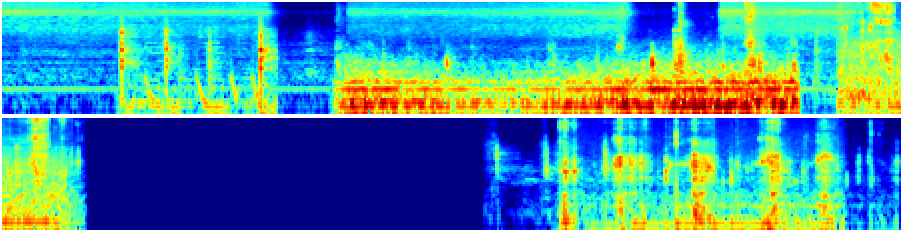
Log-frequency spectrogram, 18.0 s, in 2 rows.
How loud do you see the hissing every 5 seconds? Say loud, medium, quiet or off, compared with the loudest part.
loud, loud, off, off.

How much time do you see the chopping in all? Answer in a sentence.
You can hear the chopping for 4 seconds altogether.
